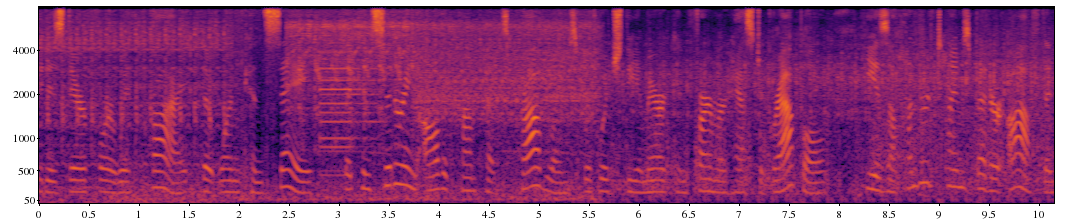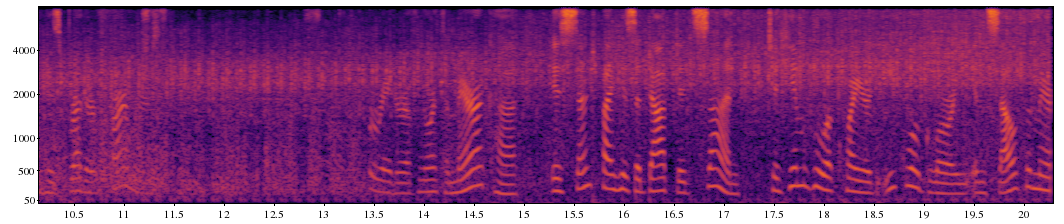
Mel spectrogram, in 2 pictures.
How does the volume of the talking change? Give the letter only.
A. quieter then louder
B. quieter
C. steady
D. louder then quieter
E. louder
C.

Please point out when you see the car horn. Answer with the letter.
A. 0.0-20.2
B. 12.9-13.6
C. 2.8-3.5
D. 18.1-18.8
C.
